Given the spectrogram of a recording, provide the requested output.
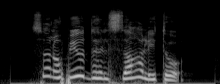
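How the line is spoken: Desperate woman's exclamation. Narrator (Italian): esclamava disperata la povera signora

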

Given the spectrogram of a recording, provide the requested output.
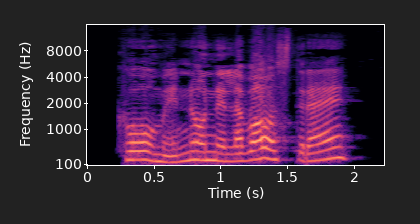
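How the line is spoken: Laughing reply. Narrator (Italian): rispose Omer ridendo

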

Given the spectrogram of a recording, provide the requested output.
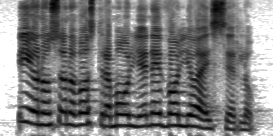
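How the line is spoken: Exclaimed with desperate courage. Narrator (Italian): esclamò la povera creatura col subitaneo e fiero coraggio della disperazione

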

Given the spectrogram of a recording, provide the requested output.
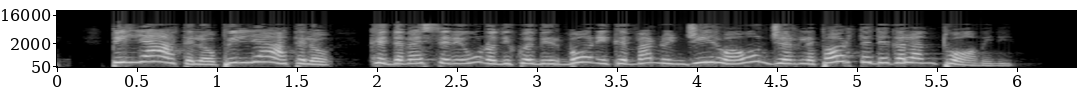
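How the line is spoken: Shouting. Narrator (Italian): gridava anche lei

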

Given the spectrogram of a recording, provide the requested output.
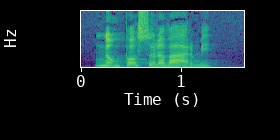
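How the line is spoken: Exclaimed. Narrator (Italian): esclamò Nicola

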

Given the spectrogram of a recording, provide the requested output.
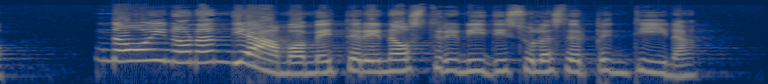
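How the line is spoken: Shrieked. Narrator (Italian): la signora Fringuello strillò

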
